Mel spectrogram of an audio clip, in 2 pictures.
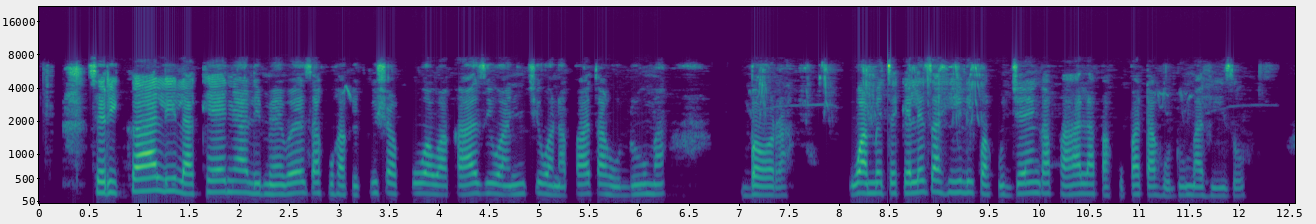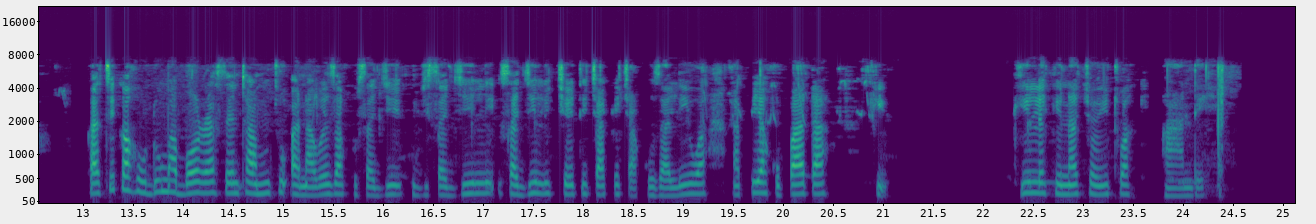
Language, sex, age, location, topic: Swahili, female, 18-24, Kisumu, government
